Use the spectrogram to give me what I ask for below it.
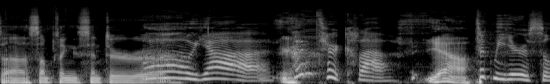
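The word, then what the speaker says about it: Sinterklaas: Oh yeah, center class. Yeah. Took me years to learn how to say it. But I hear all kinds of different pronunciations. Lots of people say centerlouse or center clause.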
